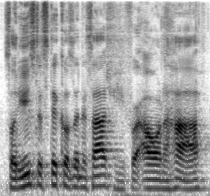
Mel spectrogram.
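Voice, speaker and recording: A young man with a lowish voice rattles through his stories at speed. He talks in a relaxed, slangy way, dropping fillers as he goes. He sounds like a guest chatting easily with friends. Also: very fast. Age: young adult. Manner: laid-back storytelling with slang and fillers. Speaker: podcast guest, former footballer. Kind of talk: casual chat.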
